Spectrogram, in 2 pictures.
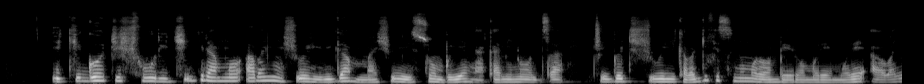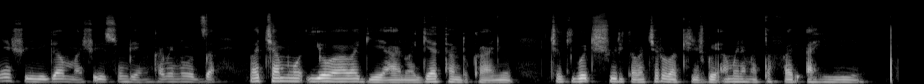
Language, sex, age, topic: Rundi, male, 18-24, education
